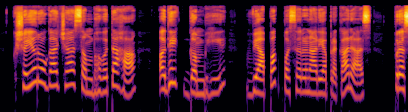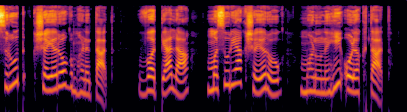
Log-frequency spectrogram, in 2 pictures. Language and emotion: Marathi, neutral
